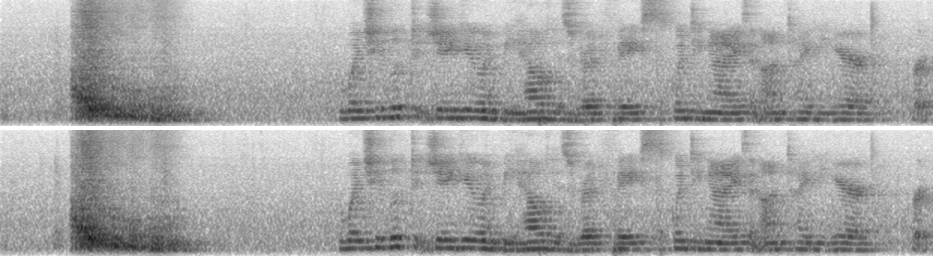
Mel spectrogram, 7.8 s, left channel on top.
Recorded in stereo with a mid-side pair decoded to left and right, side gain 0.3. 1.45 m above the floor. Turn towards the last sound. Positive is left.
turn(degrees=-60)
